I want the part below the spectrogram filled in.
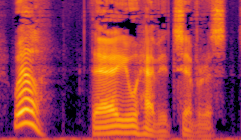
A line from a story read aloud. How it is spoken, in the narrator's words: said Dumbledore calmly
